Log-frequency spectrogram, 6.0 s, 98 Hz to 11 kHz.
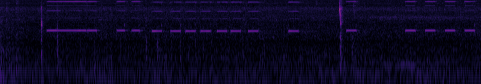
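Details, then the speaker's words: Toshiba rice cooker converted from 100V to 220V, plugged into 220V: repeated short high-pitched beeps after pressing cook instead of heating, a fault alarm; cause unconfirmed, possibly control board or internal power supply damage after the voltage conversion. "Như này là vẫn tít tít tít này. Bình thường này nếu mà khi mình bỏ xo ra là nó sẽ nấu phải là phải nấu bình thường nh các bạn nhá"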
